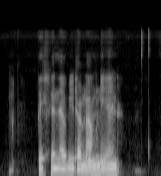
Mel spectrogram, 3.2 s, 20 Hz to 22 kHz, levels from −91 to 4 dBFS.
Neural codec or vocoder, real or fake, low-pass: codec, 32 kHz, 1.9 kbps, SNAC; fake; 10.8 kHz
